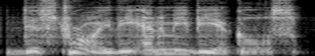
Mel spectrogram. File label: tutorial tank arcade long range destroy targets, english; War Thunder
